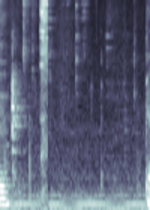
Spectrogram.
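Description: Silverware and china plates clinking as they are laid on a dining table: one sharp clink about half a second in and a few lighter clicks.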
